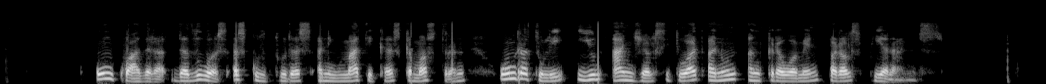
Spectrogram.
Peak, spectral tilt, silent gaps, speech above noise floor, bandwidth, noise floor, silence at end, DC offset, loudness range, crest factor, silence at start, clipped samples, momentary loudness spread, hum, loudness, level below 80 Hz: -2 dBFS; -7.5 dB/octave; none; 69 dB; 7.4 kHz; -85 dBFS; 1.3 s; under 0.1%; 2 LU; 16 dB; 0.95 s; under 0.1%; 7 LU; none; -16 LUFS; -56 dBFS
